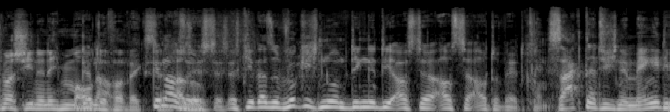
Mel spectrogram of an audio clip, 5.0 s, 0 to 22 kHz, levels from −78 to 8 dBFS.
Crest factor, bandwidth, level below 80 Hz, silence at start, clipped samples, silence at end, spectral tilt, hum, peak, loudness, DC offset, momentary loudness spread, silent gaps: 12 dB; 16.5 kHz; -54 dBFS; 0 s; under 0.1%; 0 s; -5 dB/octave; none; -8 dBFS; -21 LUFS; under 0.1%; 5 LU; none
